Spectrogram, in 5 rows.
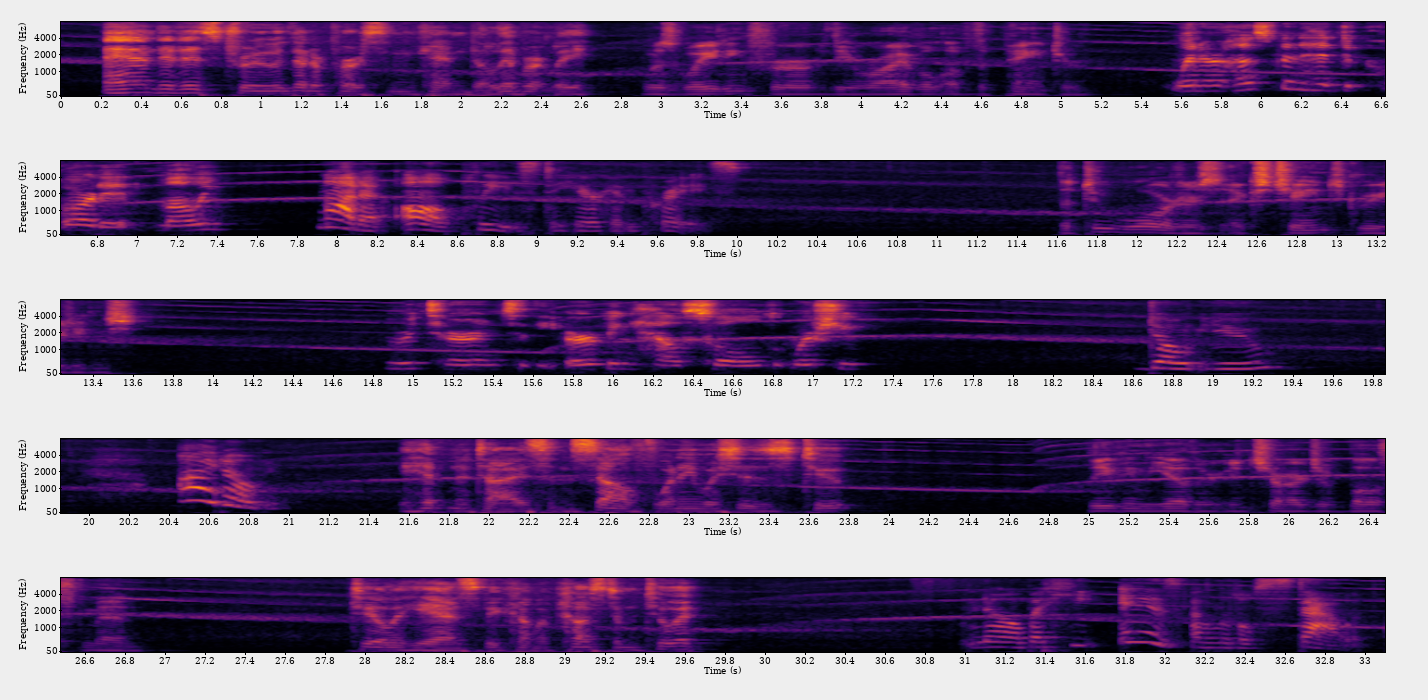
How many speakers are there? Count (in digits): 4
